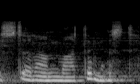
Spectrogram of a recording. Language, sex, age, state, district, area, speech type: Kannada, female, 30-45, Karnataka, Dharwad, urban, spontaneous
